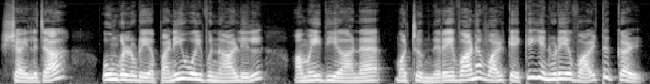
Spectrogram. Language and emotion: Tamil, happy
